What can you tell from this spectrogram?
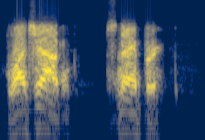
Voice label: radio bot under fire sniper, swat; Counter Strike Model Pack; CS:GO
